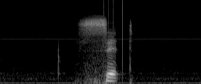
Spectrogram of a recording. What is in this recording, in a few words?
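"sit", English syllable; kdeedu; klettres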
